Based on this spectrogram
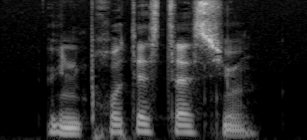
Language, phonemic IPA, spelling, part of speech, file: French, /pʁɔ.tɛs.ta.sjɔ̃/, protestation, noun, Fr-protestation.ogg
- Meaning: 1. admission, exclamation, statement 2. protest, objection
